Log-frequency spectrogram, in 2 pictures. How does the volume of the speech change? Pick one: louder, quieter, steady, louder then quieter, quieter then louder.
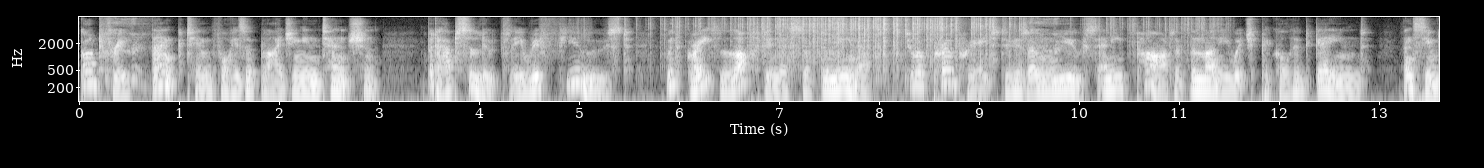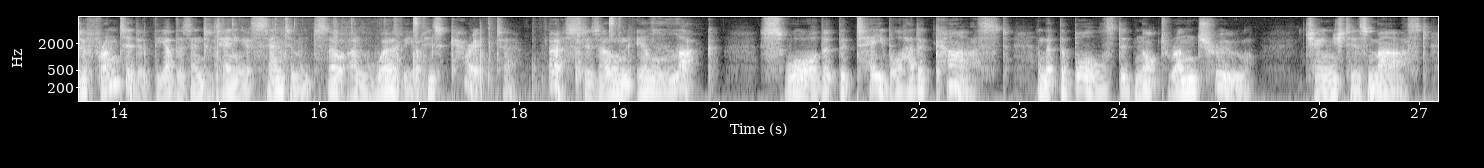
steady.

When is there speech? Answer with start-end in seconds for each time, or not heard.
0.0-27.1.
